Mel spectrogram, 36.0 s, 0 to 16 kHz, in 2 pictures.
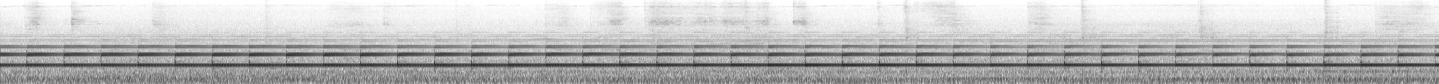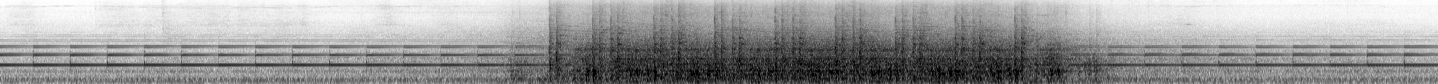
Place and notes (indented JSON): {
  "title": "Changshun St., Changhua City - in the railroad crossing",
  "date": "2017-02-15 14:56:00",
  "description": "On the railroad crossing, The train runs through, Traffic sound\nZoom H2n MS+XY",
  "latitude": "24.09",
  "longitude": "120.55",
  "altitude": "24",
  "timezone": "Asia/Taipei"
}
